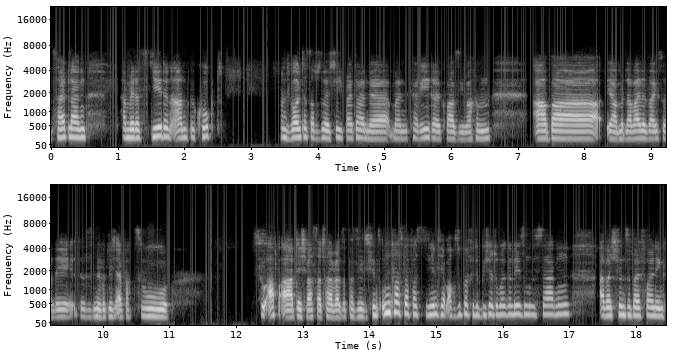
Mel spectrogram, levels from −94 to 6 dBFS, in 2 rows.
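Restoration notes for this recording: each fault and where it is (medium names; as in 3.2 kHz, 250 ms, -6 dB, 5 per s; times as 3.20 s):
crackle 18 per s -25 dBFS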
